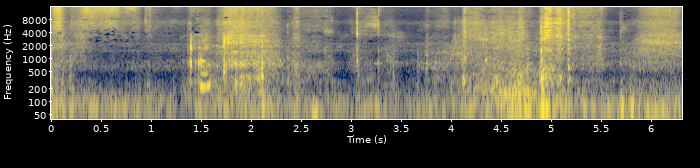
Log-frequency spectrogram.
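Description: Cardboard box being handled and its lid opened: faint scraping and rustling of cardboard with a few light knocks.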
